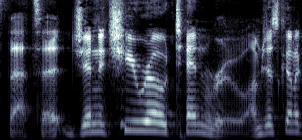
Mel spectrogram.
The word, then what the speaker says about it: Tenryu: Uh Tenrew, though, that that much I know that's how you pronounce his last name. So, we're just going to call him Tenrew. So, Tenrew is a former sumo wrestler.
